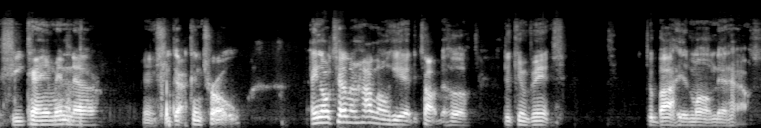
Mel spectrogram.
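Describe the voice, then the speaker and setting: Lively intonation at a fairly slow pace, with long, frequent pauses. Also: man, medium pitch for a man. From South Carolina. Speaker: sports podcast co-host. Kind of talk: casual chat. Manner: animated.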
